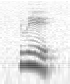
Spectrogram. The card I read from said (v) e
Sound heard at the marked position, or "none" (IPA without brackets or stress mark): β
